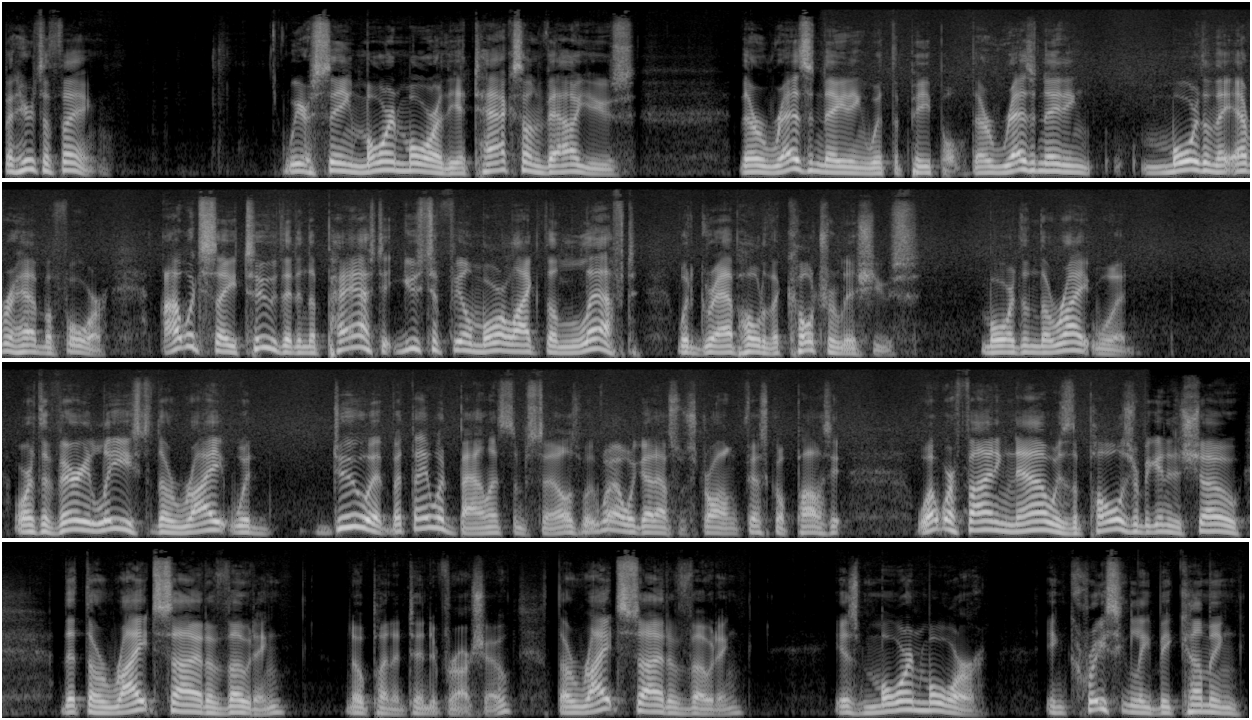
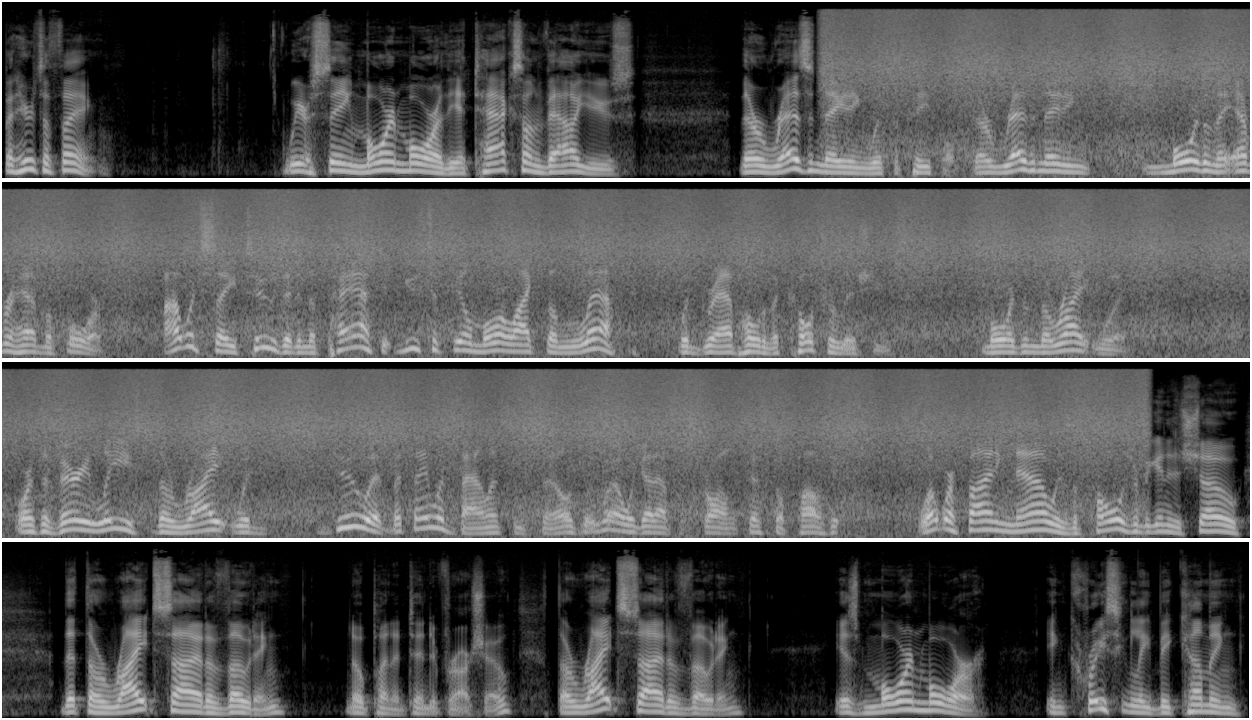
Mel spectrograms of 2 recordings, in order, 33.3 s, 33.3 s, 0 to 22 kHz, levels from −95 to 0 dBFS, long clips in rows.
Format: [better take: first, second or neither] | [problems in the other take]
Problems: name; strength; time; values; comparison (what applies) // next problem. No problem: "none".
first | hiss; loud; from 5.5 to 24 s; 1 dB below the speech; faint in the first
